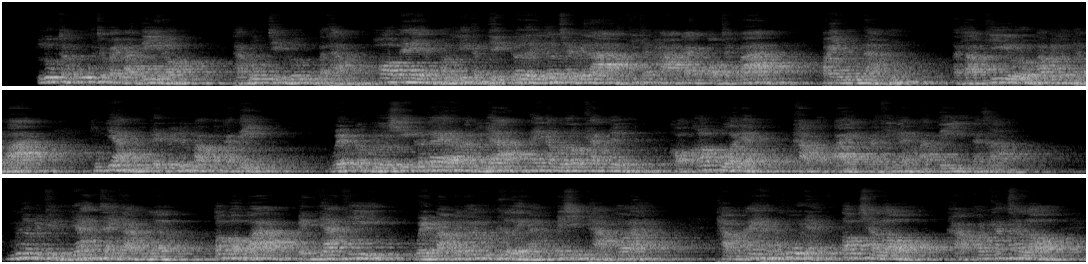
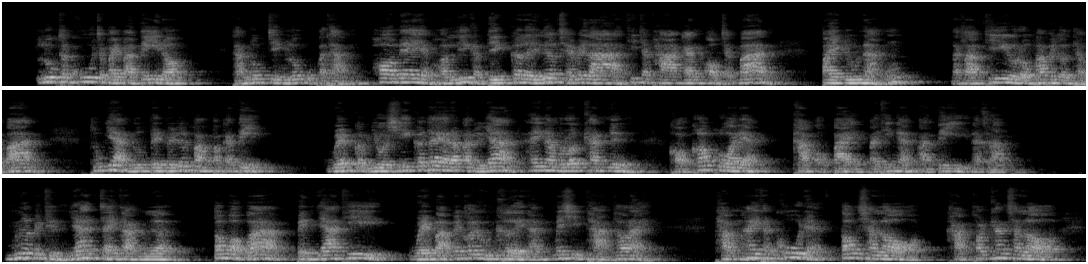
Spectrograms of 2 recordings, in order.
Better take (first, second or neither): second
